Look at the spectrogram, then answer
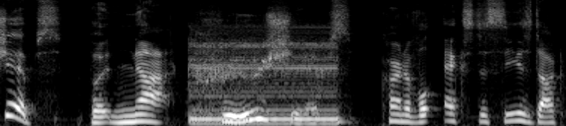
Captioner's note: buzzer sound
